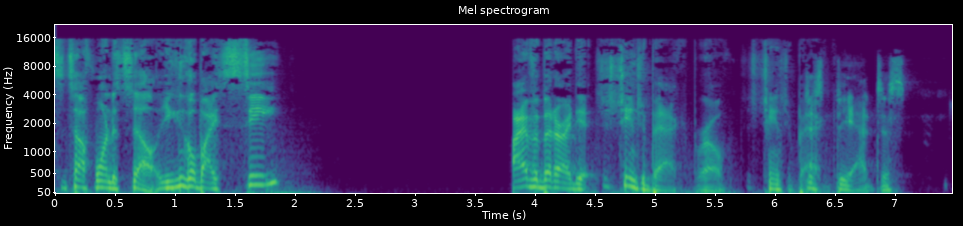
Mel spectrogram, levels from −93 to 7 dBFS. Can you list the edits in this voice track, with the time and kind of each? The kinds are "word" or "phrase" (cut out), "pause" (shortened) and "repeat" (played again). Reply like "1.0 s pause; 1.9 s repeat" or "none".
none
